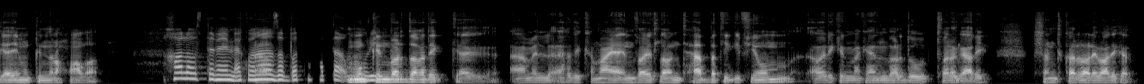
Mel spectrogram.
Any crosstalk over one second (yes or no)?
no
